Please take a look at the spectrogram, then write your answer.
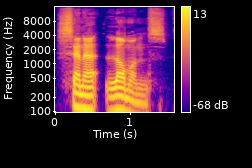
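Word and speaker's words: Senne Lammens: Well, I think I've pronounced it about 16 different ways over the course of the summer, but we're told it's Senna Lomons.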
